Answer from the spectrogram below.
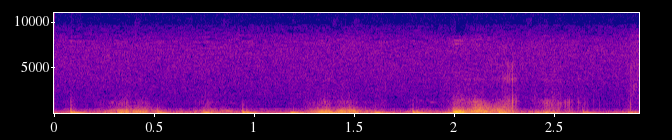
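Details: Rapid, regular low heart thumps with some beats sounding doubled or closely paired, a split heart sound, heard on auscultation, likely in a child (paediatric heart sounds context).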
